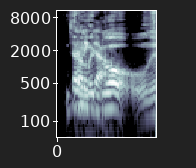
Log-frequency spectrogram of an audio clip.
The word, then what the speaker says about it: Donegal: Donegal, yeah.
